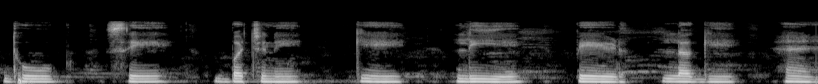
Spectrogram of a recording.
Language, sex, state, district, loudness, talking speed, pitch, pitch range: Hindi, male, Haryana, Rohtak, -16 LUFS, 60 wpm, 130 Hz, 125-135 Hz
